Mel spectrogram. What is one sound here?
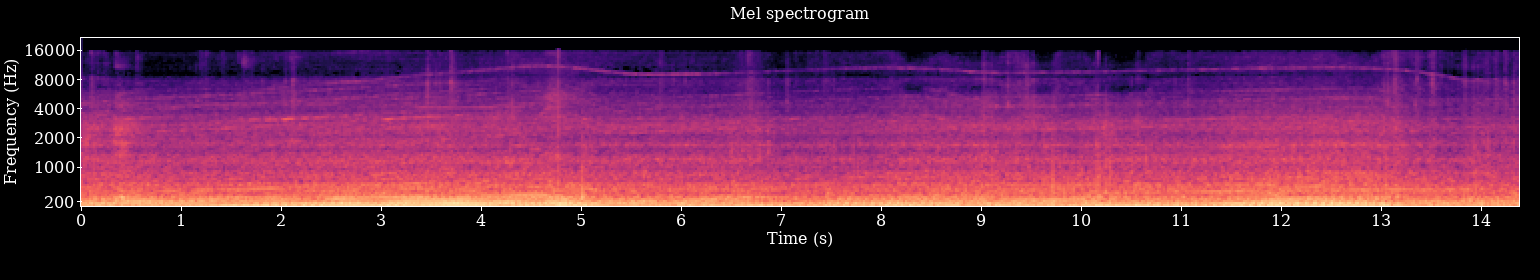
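Tyres roll on a road with a steady hiss.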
